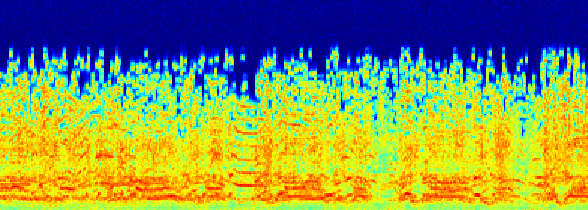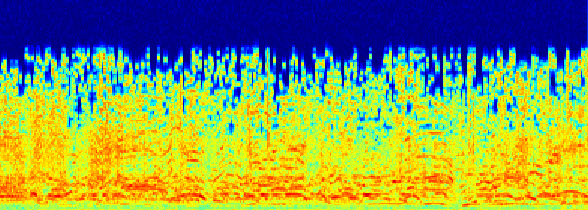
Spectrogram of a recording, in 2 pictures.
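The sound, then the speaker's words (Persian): Crowd commotion at a protest gathering in a cinema at the end of a film screening: loud, continuous babble of many overlapping voices and shouting, unbroken throughout. “این بلبشویی که آخر فیلم اتفاق افتاد که صداش رو صداش رو میشنوید، فیلمش که نمیبینیم”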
